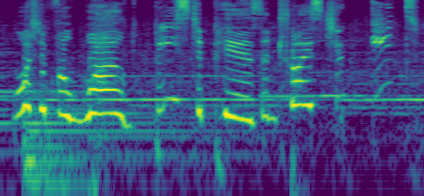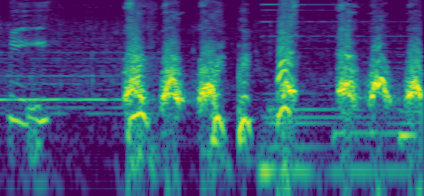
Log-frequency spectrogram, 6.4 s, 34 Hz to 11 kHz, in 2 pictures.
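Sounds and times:
speech: 0.2 - 6.3
small dog barking high-pitched yaps while being played with near a fountain: 4.2 - 6.3.

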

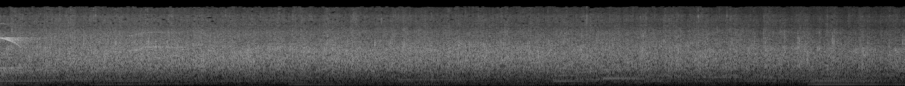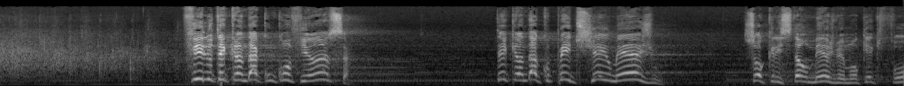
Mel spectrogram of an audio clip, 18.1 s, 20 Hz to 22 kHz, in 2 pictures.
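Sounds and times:
audience applauding: 0.0 - 10.9
speech: 11.0 - 12.7, 14.2 - 15.8, 16.5 - 18.0.

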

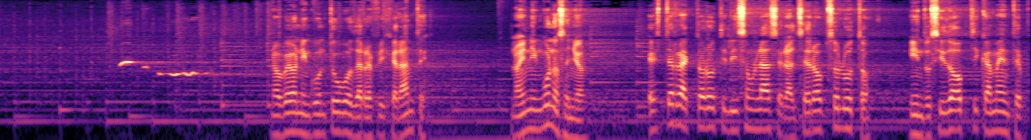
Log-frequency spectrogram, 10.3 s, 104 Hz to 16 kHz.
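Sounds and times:
man whistling appreciatively: 1.2 - 2.3
speech: 2.8 - 4.4, 5.2 - 10.2.

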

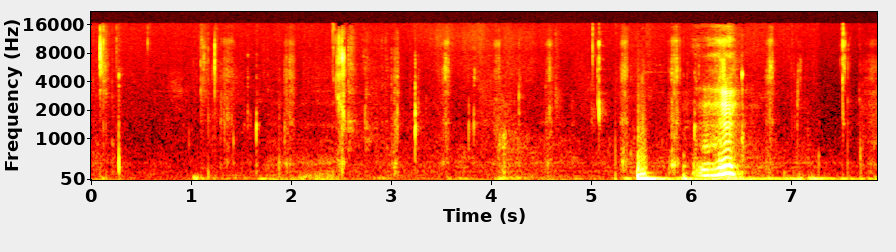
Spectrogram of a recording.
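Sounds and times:
biting and chewing crunchy fried chicken: 1.1 - 7.8
thump near the microphone: 5.4 - 5.8
speech: 6.1 - 6.6.

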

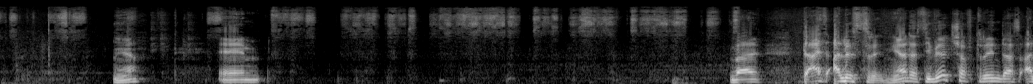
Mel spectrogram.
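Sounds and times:
writing on a board: 0.0 - 0.9, 2.1 - 7.4
speech: 1.2 - 1.6, 2.2 - 2.8, 7.4 - 10.3.

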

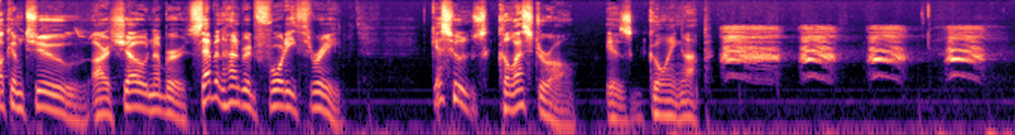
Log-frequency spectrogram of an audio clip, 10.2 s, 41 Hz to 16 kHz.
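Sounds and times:
speech: 0.0 - 3.5, 4.3 - 7.6
low hum: 0.0 - 10.1
American crow cawing in a city: 7.2 - 10.1.

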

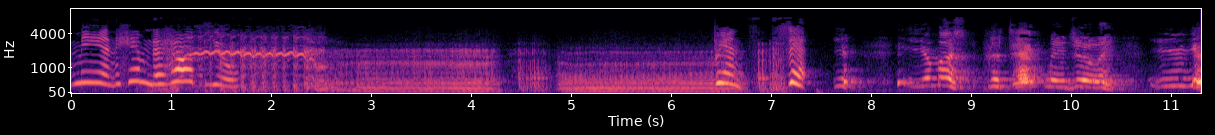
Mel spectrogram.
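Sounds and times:
speech: 0.4 - 2.7, 6.4 - 7.8, 8.5 - 10.6
stallion neighing: 1.0 - 7.3
stallion snorting: 1.0 - 7.4.

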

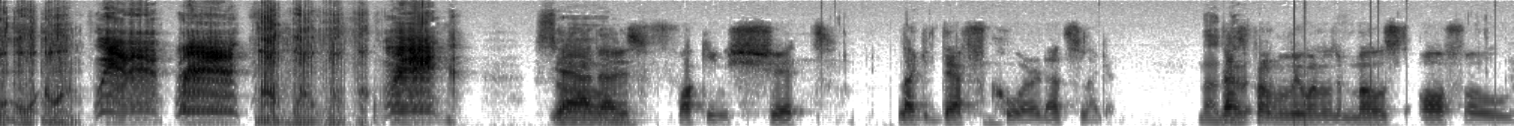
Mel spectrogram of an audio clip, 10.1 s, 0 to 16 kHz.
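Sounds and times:
voice imitating a goregrind pig squeal: 0.0 - 3.2
speech: 3.8 - 10.0.

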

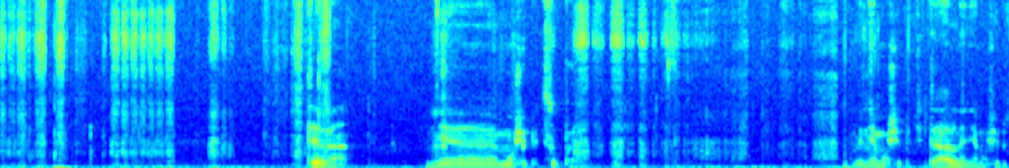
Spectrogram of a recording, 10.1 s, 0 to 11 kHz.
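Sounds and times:
pencil writing on paper: 0.0 - 2.3, 5.7 - 8.5
speech: 3.1 - 3.5, 4.2 - 6.0, 8.4 - 10.0.

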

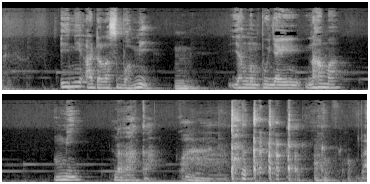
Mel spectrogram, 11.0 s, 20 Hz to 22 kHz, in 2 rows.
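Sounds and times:
speech: 0.9 - 5.2, 6.3 - 9.8
person coughing: 8.9 - 10.5.

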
